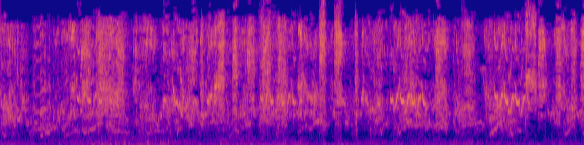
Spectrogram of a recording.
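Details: Morning song of budgerigars: dense high twittering with quick repeated chirps and squeaky warbles, about seventy-seven notes a minute standing out from the continuous chatter.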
